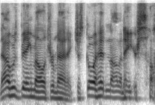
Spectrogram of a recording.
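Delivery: shouted taunting jab. Retelling a chapter scene where somebody in the room yells out: imitating someone yelling out. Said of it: "somebody just yells out".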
